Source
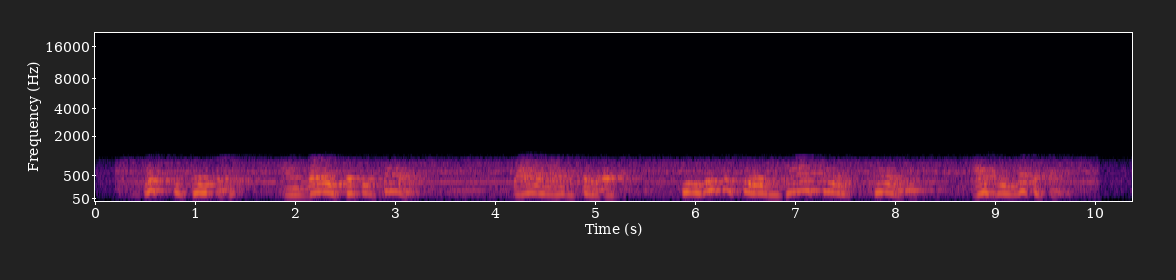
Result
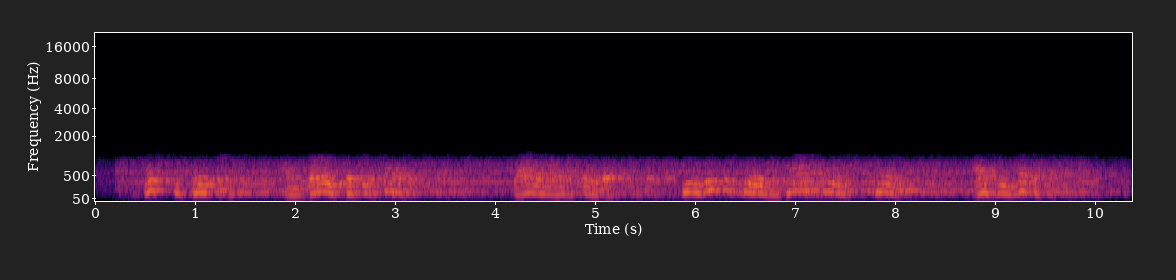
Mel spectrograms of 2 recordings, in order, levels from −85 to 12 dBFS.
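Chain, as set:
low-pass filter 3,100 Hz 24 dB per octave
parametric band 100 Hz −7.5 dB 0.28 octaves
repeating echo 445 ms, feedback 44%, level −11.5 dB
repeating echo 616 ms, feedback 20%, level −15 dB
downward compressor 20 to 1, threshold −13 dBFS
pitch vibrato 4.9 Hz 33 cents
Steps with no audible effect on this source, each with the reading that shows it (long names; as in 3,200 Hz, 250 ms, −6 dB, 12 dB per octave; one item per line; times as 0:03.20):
low-pass filter 3,100 Hz: nothing at its input above 910 Hz
downward compressor, threshold −13 dBFS: peak of its input −17.0 dBFS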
